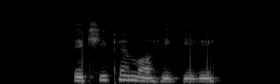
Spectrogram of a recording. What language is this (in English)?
Persian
